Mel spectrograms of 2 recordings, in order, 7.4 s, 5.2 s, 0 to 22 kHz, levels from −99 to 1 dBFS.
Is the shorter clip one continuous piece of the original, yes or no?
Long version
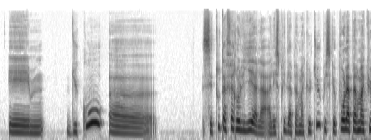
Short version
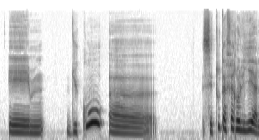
yes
